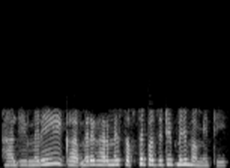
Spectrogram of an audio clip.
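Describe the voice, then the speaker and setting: A high-pitched woman from Odisha tells her life story over a tinny phone line. She speaks in a halting, storytelling way with many fillers. The sound is dry and close. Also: dry recording. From Odisha, India. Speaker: interview guest. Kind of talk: telephone interview.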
